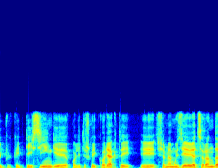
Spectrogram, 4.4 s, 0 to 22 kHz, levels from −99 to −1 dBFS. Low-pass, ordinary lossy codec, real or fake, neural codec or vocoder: 7.2 kHz; AAC, 96 kbps; real; none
